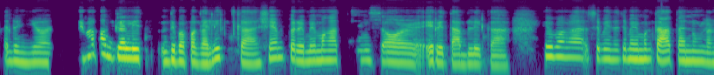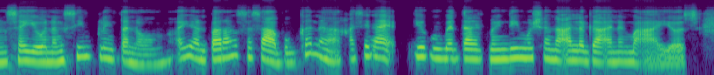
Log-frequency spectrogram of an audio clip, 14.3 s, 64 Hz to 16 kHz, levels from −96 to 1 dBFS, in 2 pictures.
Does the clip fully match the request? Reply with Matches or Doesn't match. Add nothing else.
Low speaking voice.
Doesn't match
